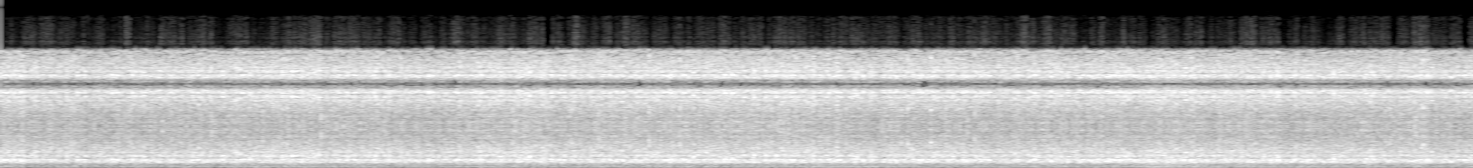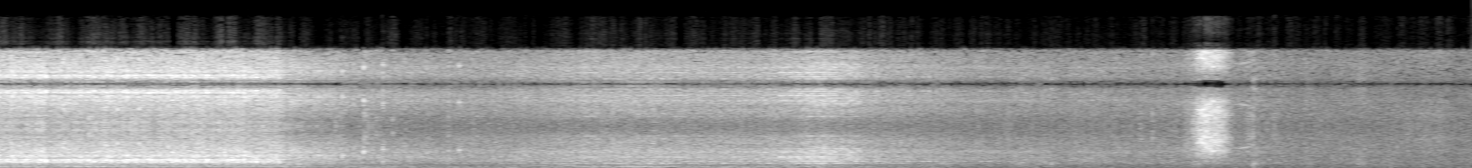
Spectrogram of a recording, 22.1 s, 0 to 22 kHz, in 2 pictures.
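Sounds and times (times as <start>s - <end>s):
water filling washing machine: 0.0s - 16.4s.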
